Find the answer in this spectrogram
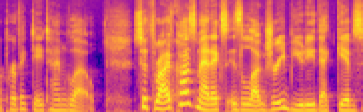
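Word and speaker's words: Causemetics: Cosmetics is spelled, I'm not just talking like I'm from Long Island, like it's cosmetics. C-A-U-S-E.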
